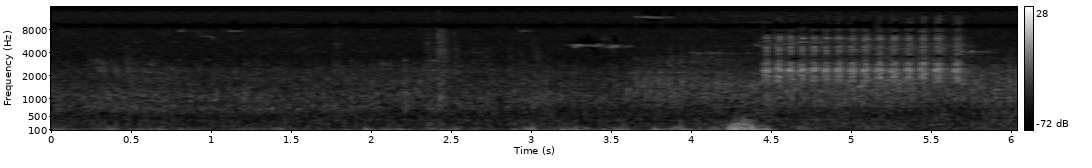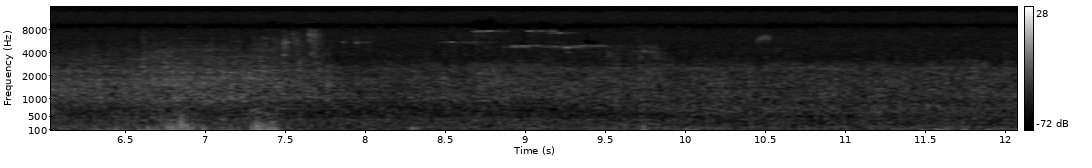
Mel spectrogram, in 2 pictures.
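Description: Outdoor ambience with wind buffeting the microphone in low rumbles and gusts, the strongest about four seconds in. A bird calls once for about a second just after, and faint short chirps come now and then.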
